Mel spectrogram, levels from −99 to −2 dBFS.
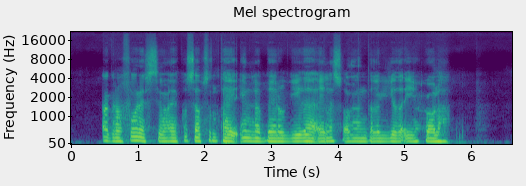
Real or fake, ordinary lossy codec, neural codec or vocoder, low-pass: fake; none; codec, 44.1 kHz, 2.6 kbps, SNAC; none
